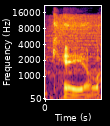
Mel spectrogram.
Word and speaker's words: Keio: I've been saying this game more like Kyo Kusanagi rather than Keio, how it's actually pronounced.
